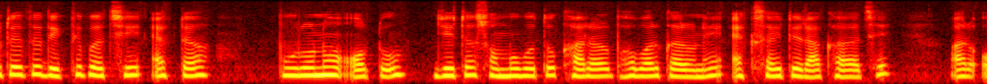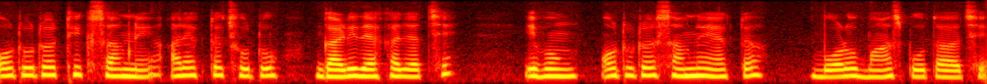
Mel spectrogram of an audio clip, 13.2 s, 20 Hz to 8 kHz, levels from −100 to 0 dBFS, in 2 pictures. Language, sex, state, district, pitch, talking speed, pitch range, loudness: Bengali, female, West Bengal, Purulia, 220 Hz, 160 wpm, 210-235 Hz, -27 LUFS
